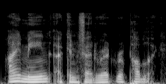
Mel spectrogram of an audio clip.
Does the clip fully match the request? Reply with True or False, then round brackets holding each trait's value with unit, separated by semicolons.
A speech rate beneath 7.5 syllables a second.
False (7.6 syllables/s)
